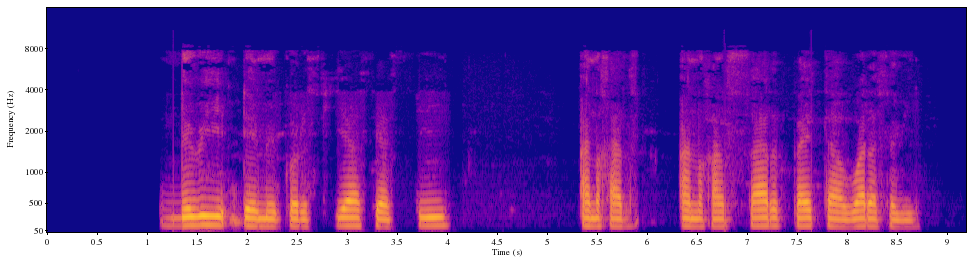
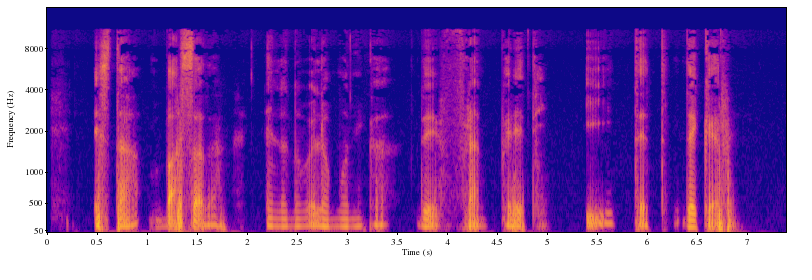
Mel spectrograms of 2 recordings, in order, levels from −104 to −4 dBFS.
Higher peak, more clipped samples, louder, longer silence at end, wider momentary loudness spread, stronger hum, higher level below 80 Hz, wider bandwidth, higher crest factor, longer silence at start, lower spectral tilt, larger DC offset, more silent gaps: second, -12 dBFS vs -4 dBFS; neither; about the same, -28 LUFS vs -30 LUFS; about the same, 0.5 s vs 0.5 s; about the same, 11 LU vs 13 LU; neither; second, -76 dBFS vs -46 dBFS; second, 8 kHz vs 11.5 kHz; second, 18 dB vs 26 dB; first, 1.15 s vs 0.45 s; first, -9 dB/octave vs -5.5 dB/octave; neither; neither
